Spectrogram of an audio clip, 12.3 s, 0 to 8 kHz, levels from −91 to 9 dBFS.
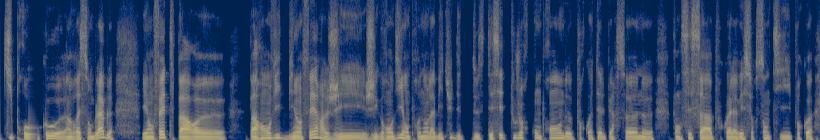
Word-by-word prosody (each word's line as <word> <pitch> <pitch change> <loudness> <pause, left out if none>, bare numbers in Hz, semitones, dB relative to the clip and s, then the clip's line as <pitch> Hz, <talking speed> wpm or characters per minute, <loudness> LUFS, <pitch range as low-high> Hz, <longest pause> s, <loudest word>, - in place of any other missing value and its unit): quiproquos, 130 -3 0
heu, 95 - 0
invraisemblables. 105 0 +3 0.4
Et 105 - +4
en 105 - +4
fait 165 +6 +3
par, 105 -2 +6
heu, 100 -1 +1 0.4
par 110 +2 +4
envie 140 +4 +2
de 125 - -12
bien 115 +1 +2
faire 160 0 +2
j'ai 100 -1 0
j'ai 100 +2 -1
grandi 110 +8 0
en 115 - +2
prenant 115 +2 -1
l'habitude 115 +6 -3
d'être 105 -3 -7
de 105 -2 -3
d'essayer 110 +7 -1
de - - -25
toujours 145 0 -5
comprendre 135 -3 -1
pourquoi 105 +5 -8
telle 110 -3 -2
personne, 115 +1 -1
heu, 95 -2 -1 0.3
pensait 100 +5 -3
ça. 115 -1 +3
Pourquoi 110 +1 -3
elle 100 - +3
avait 100 +1 +1
ce - - -5
ressenti. 120 -1 -5
Pourquoi, 105 0 -1
110 Hz, 180 wpm, -23 LUFS, 100-125 Hz, 0.4 s, par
